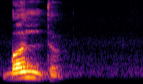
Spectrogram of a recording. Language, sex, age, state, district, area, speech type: Gujarati, male, 60+, Gujarat, Anand, urban, read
